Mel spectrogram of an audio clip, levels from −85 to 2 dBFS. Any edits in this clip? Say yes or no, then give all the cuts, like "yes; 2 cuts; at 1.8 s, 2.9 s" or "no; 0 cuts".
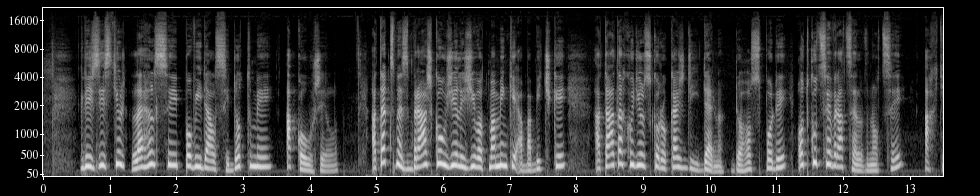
yes; 3 cuts; at 1.2 s, 4.8 s, 11.2 s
